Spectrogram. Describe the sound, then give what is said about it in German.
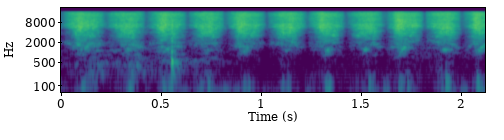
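Hands and fingers rub together during a guided relaxation exercise, making faint swishing strokes in a steady, quick back-and-forth rhythm. “Auch langsam wieder ein bisschen bewegen, Finger lösen, gerne zusammenreiben die Finger, die Hände.”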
